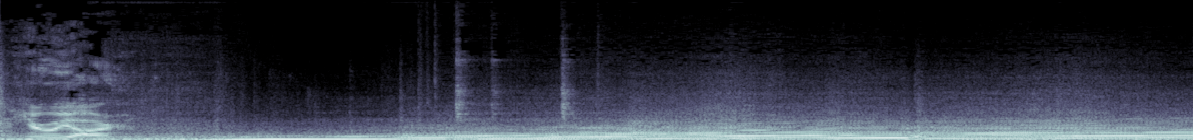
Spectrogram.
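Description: A car engine revs up and roars as the car speeds up, then shifts gear.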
